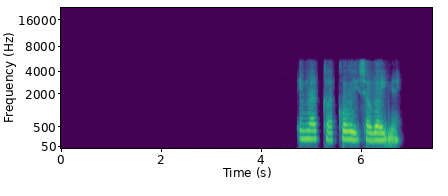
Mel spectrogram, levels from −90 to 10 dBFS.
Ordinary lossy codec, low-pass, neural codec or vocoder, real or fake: MP3, 32 kbps; 5.4 kHz; codec, 16 kHz, 0.8 kbps, ZipCodec; fake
